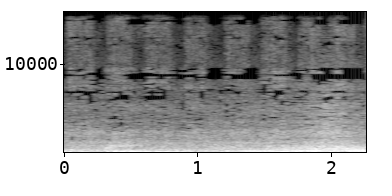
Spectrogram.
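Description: A steady low mechanical hum, like a motor running, growing slightly louder toward the end.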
